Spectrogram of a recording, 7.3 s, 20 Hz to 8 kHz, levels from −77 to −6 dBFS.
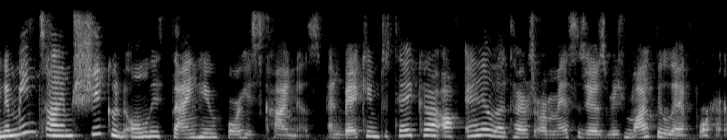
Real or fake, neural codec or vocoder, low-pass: fake; codec, 16 kHz in and 24 kHz out, 2.2 kbps, FireRedTTS-2 codec; 7.2 kHz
